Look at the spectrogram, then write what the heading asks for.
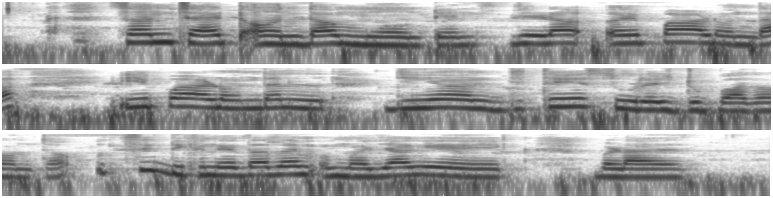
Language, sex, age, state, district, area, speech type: Dogri, female, 18-30, Jammu and Kashmir, Reasi, urban, spontaneous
